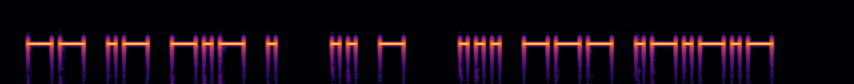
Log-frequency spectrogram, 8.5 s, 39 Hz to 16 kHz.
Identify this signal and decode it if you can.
Morse code, heard as a keyed tone, about 16 wpm, 700 Hz. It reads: MAKE IT SO.
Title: Sentences from Top 1000 Words - Review Part 3 - 15wpm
